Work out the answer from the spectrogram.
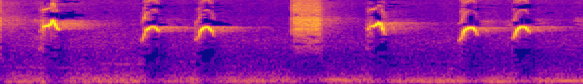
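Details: Actively singing ashy drongo, a lure recording to prompt others to sing, gives pairs of clear upslurred whistles with a short tail, separated by a single harsh noisy burst.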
